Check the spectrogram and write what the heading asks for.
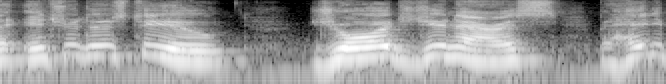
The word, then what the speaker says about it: Giannaris: so i want to introduce to you george gianaris but haiti pronounced in greek henries janaris okay janaris call you gianaris okay george it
